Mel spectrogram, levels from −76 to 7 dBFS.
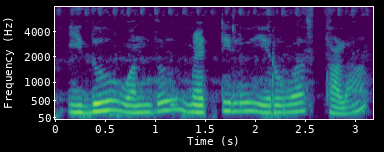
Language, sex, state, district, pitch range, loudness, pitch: Kannada, female, Karnataka, Koppal, 190-225 Hz, -17 LUFS, 205 Hz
